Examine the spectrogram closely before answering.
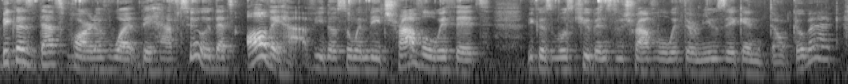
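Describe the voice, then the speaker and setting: Low-pitched haitian woman musician, chatty interview, lots of "you know", acts out what people say, faint hum behind. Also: normal speed. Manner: animated, acts out quoted voices, frequent "you know". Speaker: musician and guest. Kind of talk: conversational interview.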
